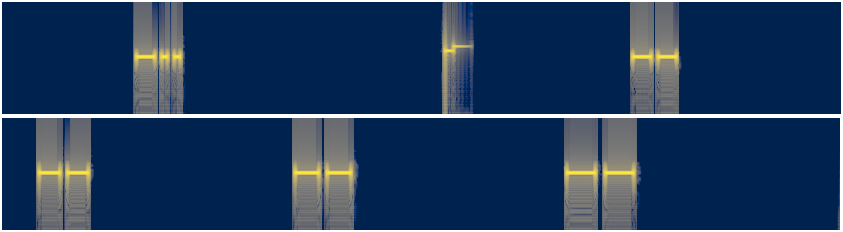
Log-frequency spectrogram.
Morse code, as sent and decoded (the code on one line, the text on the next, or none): -.. / -- -- -- --
D MMMM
